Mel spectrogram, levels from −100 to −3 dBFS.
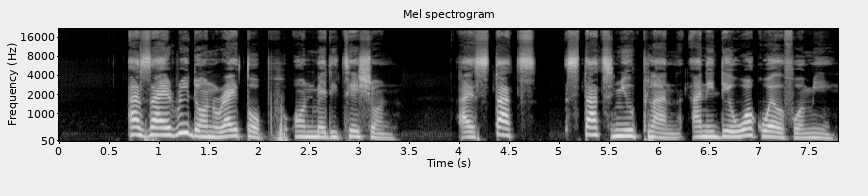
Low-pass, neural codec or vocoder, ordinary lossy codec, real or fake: none; none; none; real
